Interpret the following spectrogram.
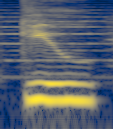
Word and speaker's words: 跔: 其實就是加一個伊，這個伊就是介音，加這個伊了後，就會使讀作鳩。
